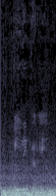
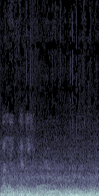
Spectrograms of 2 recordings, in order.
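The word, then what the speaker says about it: Ballingry: I like that name, Balingari. It's like Bazinga. You say it too posh. Balingari. Balingari. Balingari. That's it. That's it. You got it. Have another beer. Balingari. You don't actually pronounce the G.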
